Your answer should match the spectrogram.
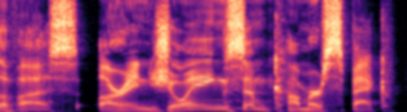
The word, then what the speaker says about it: Kummerspeck: Cummer spec. – What is it? – Cummer spec. – Could you spell it, please? – K-U-M-M-E-R-S-P-E-C-K. Cummer spec.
